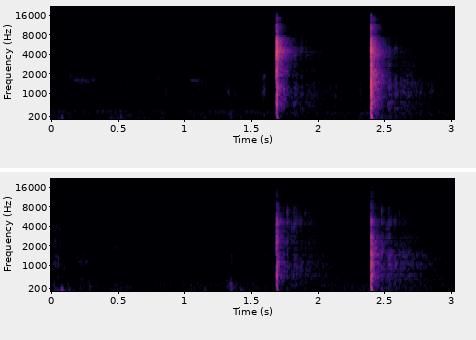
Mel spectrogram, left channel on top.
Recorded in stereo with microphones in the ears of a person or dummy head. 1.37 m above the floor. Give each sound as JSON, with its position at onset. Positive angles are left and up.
{"t": 1.7, "sound": "a clap", "side_deg": 45, "distance_m": 0.6}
